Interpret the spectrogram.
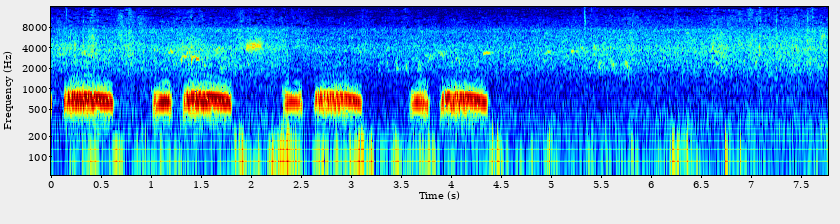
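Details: Wild spotted dove coos during trapping with a lure bird on windy ground in Lombok: deep hollow coos, short notes paired with longer ones, repeated about every second, then quiet rustling.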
